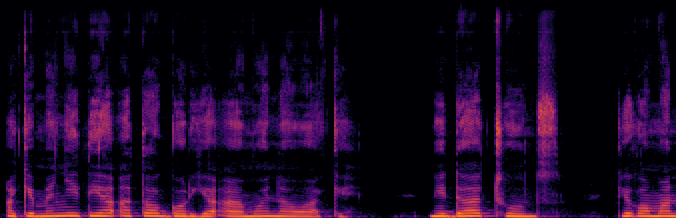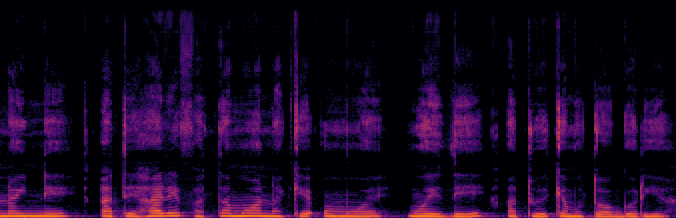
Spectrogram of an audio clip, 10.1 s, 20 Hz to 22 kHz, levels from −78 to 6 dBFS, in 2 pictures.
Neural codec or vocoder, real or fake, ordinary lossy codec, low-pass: vocoder, 44.1 kHz, 128 mel bands every 256 samples, BigVGAN v2; fake; none; none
